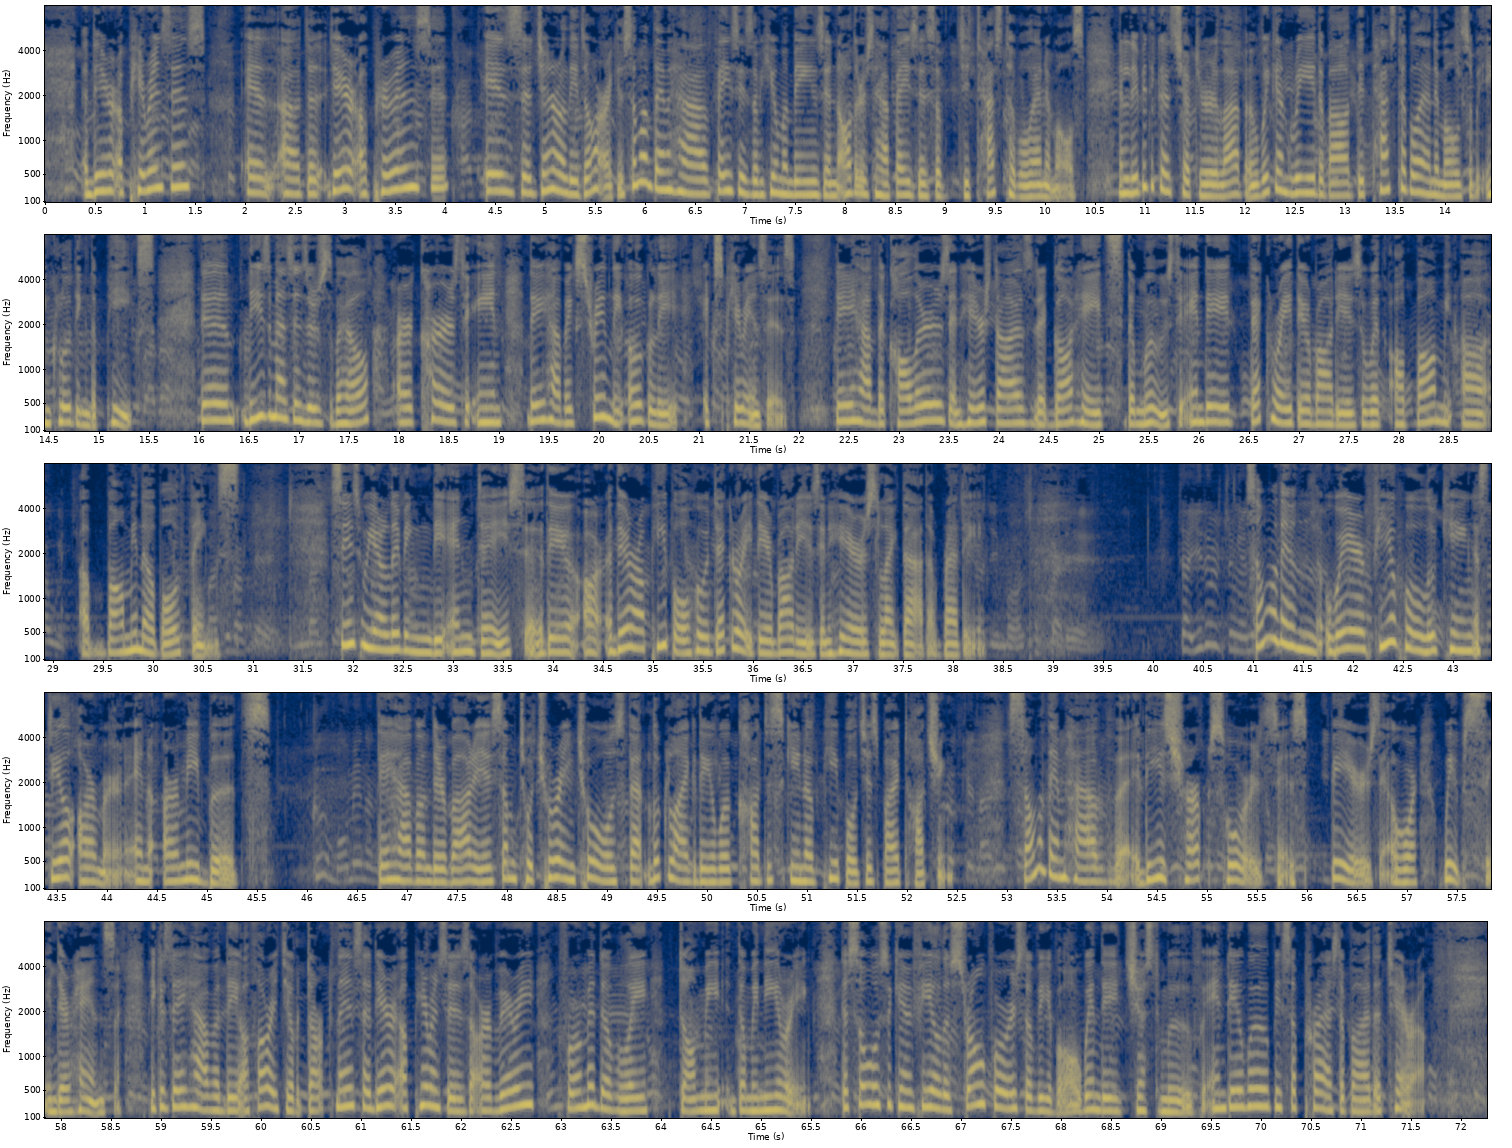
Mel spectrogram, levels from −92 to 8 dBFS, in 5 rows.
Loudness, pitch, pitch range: -16 LUFS, 215 Hz, 195-245 Hz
